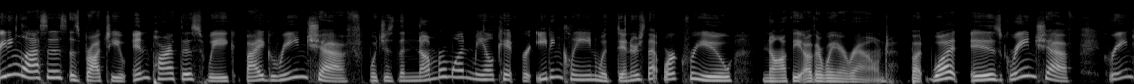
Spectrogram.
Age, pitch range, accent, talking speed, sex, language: 20-39, 165-245 Hz, American, 210 wpm, female, English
